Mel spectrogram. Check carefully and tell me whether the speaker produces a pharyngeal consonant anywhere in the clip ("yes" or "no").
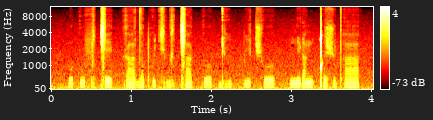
no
